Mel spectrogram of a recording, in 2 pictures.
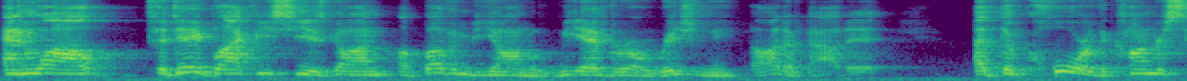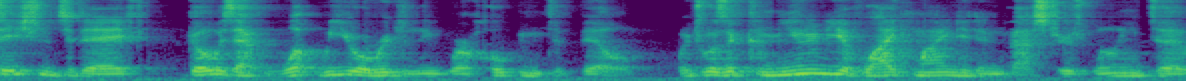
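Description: This man's tone is bright and sharp. He keeps a fairly quick pace. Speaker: event co-host. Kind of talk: webinar introduction. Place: home room. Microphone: webcam.

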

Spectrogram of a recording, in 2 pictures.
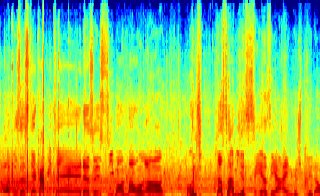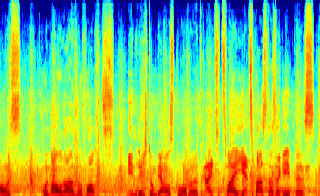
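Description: With crowd noise behind him, a man speaks at a high pitch in a raised, projected voice, very slowly, with ordinary pitch variation and a dry sound with no echo. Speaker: football commentator. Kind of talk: live sports commentary. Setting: stadium. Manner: animated, excited, emotional. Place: stadium.

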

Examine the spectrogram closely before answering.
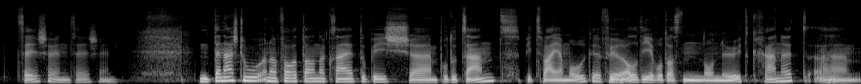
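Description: A man with a Swiss accent speaks at a moderate pace in a dark, mellow tone, his pitch swinging very widely against a quiet background. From Switzerland. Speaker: podcast host. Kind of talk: casual interview. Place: studio. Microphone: studio mic.

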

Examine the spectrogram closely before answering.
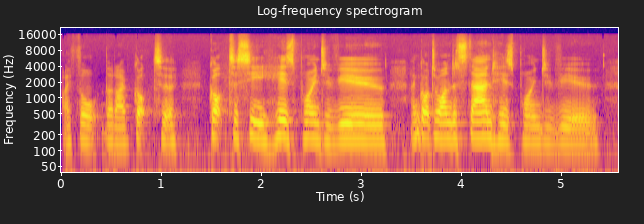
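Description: A woman with a very deep, low pitch and a dark, mellow tone speaks at a moderate pace with fairly even intonation. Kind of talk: interview answer. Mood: reflective, thoughtful. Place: home room.

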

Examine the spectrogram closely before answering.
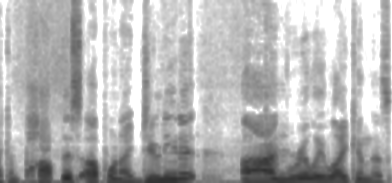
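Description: Against a quiet background, a man's dark, mellow tone comes through in a dry sound with no echo. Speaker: van reviewer. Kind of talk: product walkthrough. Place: car. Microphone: camera far.

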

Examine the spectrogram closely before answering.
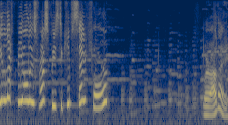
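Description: A man talks at a fairly quick pace in a put-on character voice. Faint music plays in the background. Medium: game stream. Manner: chipper, exclamatory.

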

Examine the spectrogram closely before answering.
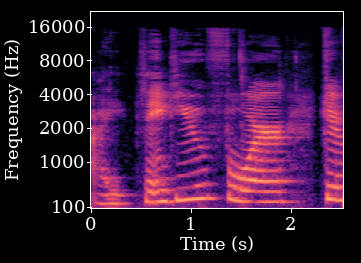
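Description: A woman with an American accent speaks at a fairly high pitch. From Massachusetts. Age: 30s. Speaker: reality show applicant. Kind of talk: audition video. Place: kitchen. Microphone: phone near.

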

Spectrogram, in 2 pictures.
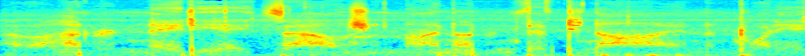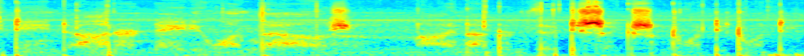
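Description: Whispering at a fairly quick pace, the speaker barely pauses at all. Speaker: ASMR narrator. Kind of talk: ASMR whispered educational narration of statistics. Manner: whispered, soft-spoken. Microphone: studio mic.

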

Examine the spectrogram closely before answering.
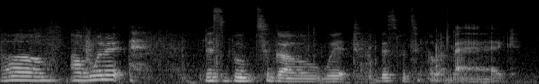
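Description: A woman speaks with lively intonation. Background noise is noticeable. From Arkansas. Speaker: fashion YouTuber. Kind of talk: casual vlog. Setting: home closet. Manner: loud; animated. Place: home room.

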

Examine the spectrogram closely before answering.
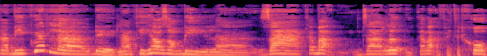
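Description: At a moderate pace, the voice carries lively intonation and a slightly husky edge.

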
